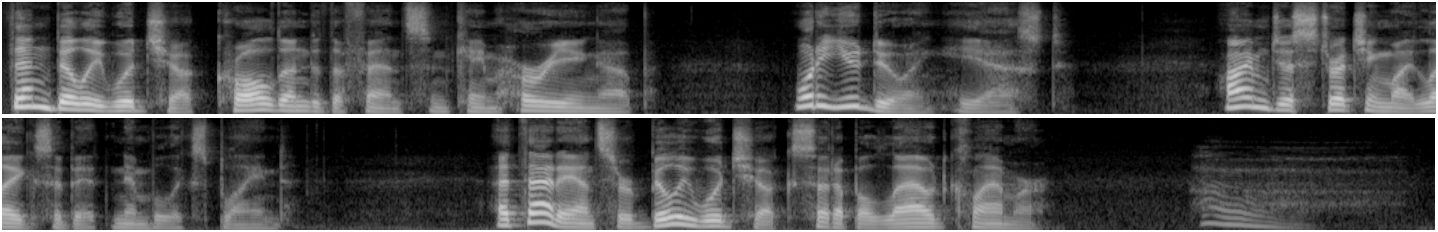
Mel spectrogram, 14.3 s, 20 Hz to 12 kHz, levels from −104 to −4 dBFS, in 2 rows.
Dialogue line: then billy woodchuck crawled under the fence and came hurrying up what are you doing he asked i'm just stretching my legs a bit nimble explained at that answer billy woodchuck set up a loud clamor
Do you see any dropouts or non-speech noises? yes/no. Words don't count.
yes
